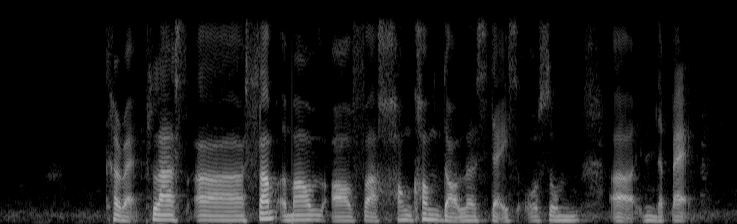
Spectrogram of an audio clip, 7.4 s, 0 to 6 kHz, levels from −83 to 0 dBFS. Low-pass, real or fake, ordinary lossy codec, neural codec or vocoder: 5.4 kHz; real; none; none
